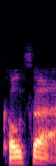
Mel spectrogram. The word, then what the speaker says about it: KOTA: And yo, KOTA, am I pronouncing that right? – Yes.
